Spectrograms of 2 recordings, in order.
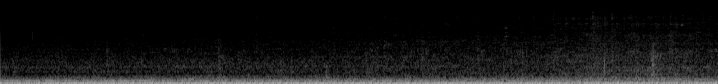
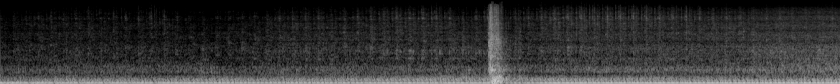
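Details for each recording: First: Chevy Cheyenne C20 V8 after fitting a new Edelbrock 600 cfm carb and replacing the water pump that had a bad bearing, driven a couple of days: deep, steady rumble, even and smooth, the previous grinding gone. Normal idle. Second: Chevy Cheyenne C20 Trailering Special, carbureted, started after a couple of pedal pumps: low, loping, uneven idle with one sharp pop. It runs well at speed but sputters and wants to die at idle despite the owner's adjustments. Owner thinks it has a cam. Rough idle.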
